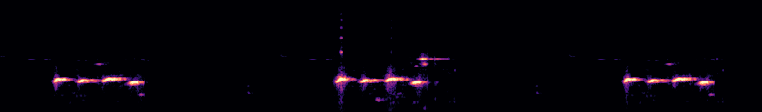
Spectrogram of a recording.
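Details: Song of an Indian cuckoo. Three repeats of a mellow four-note whistle, the final note dropping a little, spaced roughly every three seconds against a quiet background.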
